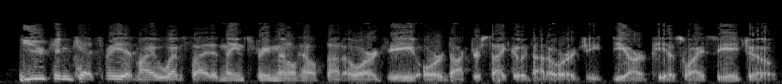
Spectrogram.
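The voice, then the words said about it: Smooth broadcaster-style radio voice. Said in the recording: “Nice radio voice”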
